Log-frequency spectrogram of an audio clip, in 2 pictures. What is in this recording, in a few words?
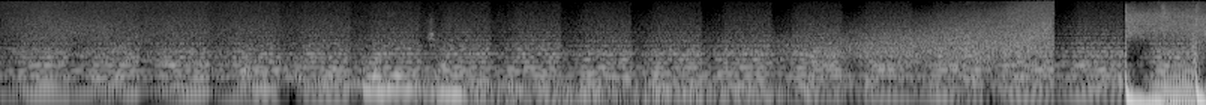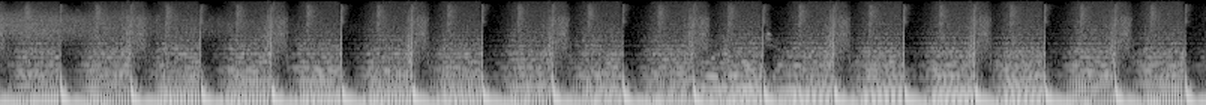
powerful dance commercial intro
